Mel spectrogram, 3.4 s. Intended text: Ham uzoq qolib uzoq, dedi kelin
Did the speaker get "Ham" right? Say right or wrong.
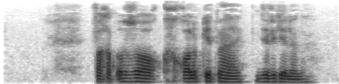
wrong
